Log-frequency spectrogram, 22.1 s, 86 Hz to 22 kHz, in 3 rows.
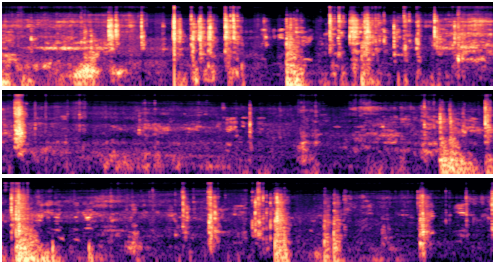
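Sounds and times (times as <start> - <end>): skateboard clacking on concrete: 0.0 - 10.3, 13.5 - 22.0
background voices: 0.0 - 22.0.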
